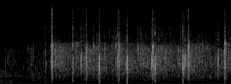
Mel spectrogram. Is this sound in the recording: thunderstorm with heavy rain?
no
